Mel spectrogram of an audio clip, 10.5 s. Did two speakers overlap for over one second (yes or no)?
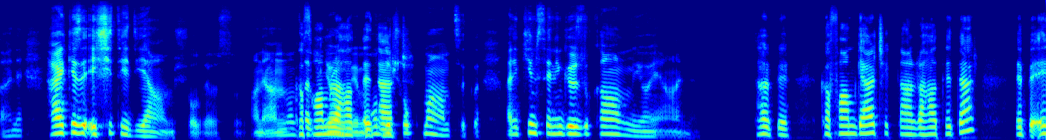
yes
